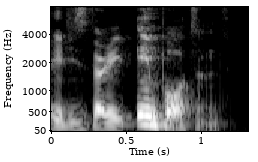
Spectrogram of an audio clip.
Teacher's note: vous avez mis l'accentuation sur la première syllabe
